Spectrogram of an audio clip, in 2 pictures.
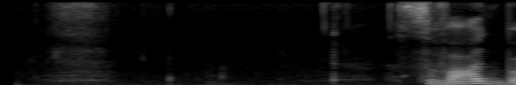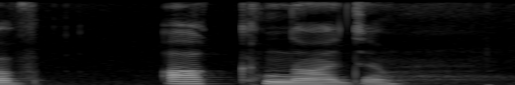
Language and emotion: Russian, neutral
